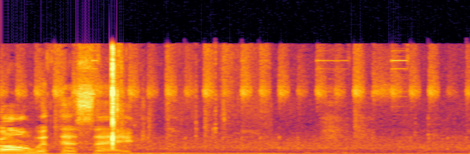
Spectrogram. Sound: crack; upbeat music

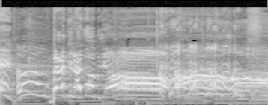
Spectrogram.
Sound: moaning

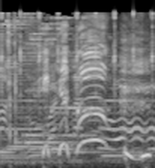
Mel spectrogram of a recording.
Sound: giggling

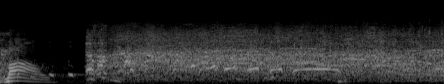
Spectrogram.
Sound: laughter

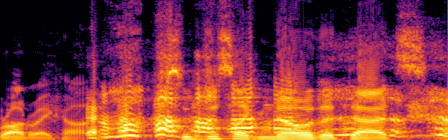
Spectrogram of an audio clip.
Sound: laugh

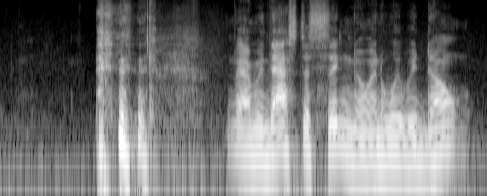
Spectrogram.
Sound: laughter

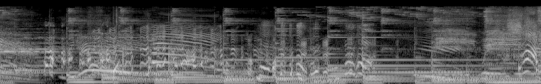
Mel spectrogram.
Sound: cheering and laughing

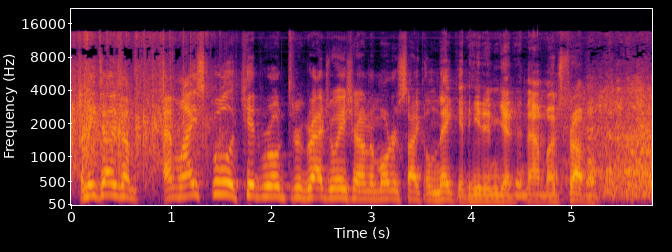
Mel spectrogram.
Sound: cheers and applause

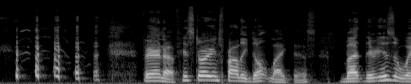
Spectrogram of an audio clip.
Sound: laugh

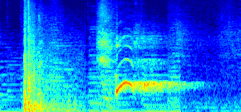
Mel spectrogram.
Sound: pop sound; screams

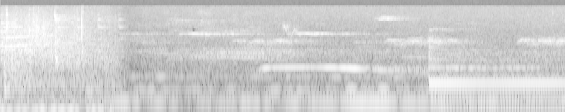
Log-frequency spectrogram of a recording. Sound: owl hoots

